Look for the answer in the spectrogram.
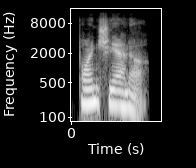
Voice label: "poinciana", Indian; Dictionary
